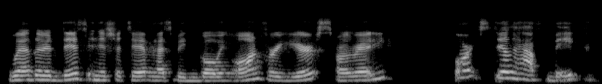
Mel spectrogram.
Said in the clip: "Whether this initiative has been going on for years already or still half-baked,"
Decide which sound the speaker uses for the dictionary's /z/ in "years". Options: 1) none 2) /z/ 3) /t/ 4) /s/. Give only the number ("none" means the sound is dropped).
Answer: 4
